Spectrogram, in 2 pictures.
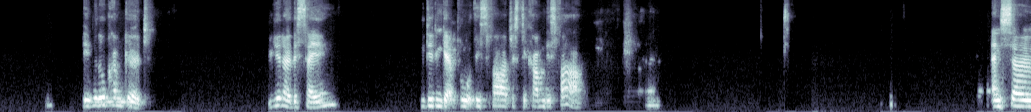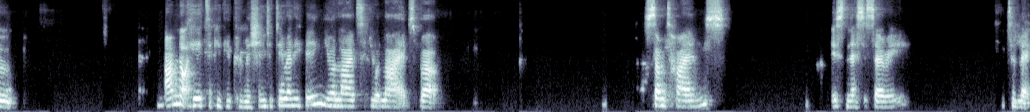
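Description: A woman speaks calmly and thoughtfully into a close microphone, with pauses.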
